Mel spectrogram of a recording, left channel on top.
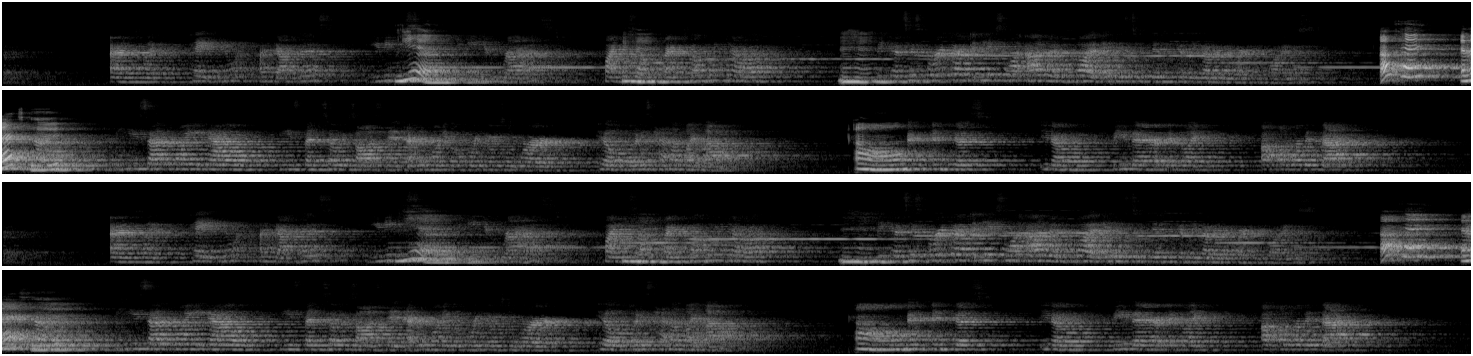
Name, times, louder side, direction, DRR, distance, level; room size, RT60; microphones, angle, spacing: voice 1, 1.1-1.5 1.9-3.2 3.6-5.4 6.0-7.6 8.7-13.1 14.6-15.3 15.8-17.2 17.5-20.2 20.6-22.0 23.7-24.5 25.1-25.5 25.8-26.7 27.3-28.2, equal, 5° left, -5 dB, 0.6 m, -35 dB
voice 2, 3.9-4.5 6.2-6.5 8.4-8.8 13.8-14.3 14.6-15.3 23.2-23.8, left 4 dB, 65° left, 5 dB, 0.4 m, -26 dB
sound 1, 3.9-16.7, right 3 dB, 50° right, 0.6 m, -44 dB
3.7 x 3.1 x 4.6 m, 2.2 s
head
